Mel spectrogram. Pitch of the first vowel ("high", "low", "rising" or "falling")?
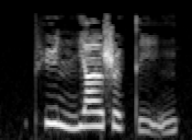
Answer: falling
